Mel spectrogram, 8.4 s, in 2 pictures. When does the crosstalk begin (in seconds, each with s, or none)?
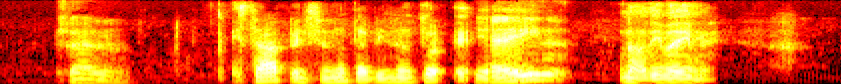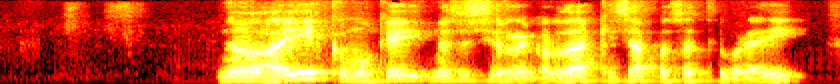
none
